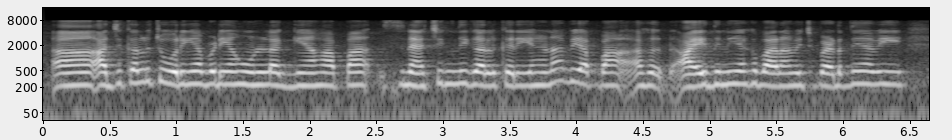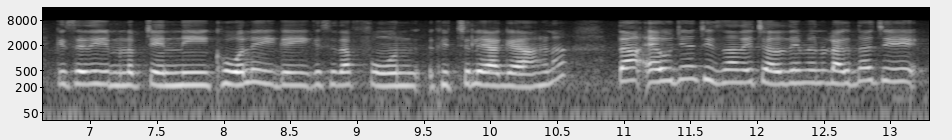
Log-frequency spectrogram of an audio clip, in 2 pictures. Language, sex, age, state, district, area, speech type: Punjabi, female, 30-45, Punjab, Mansa, urban, spontaneous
